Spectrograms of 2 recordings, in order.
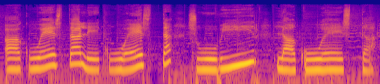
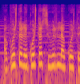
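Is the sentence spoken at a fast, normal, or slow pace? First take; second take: slow; normal. First: It is spoken at a slow pace. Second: It is spoken at a normal pace. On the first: "Cámara lenta o velocidad lenta" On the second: "A velocidad normal"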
